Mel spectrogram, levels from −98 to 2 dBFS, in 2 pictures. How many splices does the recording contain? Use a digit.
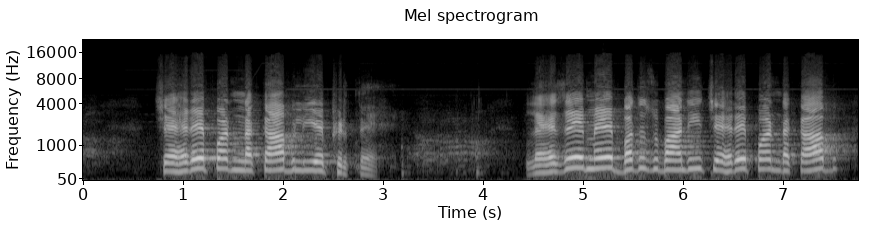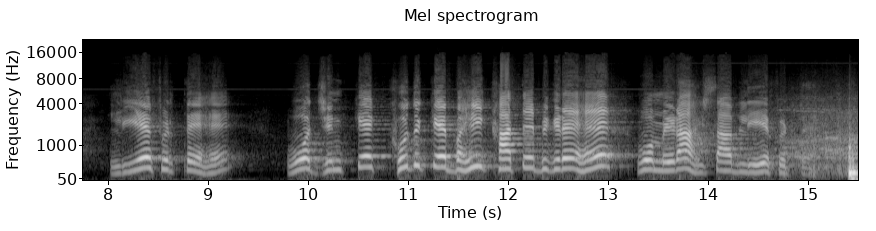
0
